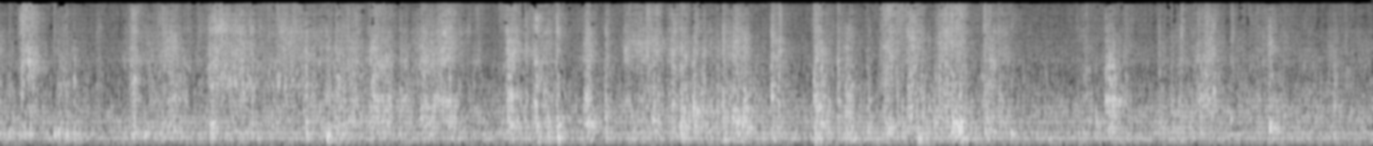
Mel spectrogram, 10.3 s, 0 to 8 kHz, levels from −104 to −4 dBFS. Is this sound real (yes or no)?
no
